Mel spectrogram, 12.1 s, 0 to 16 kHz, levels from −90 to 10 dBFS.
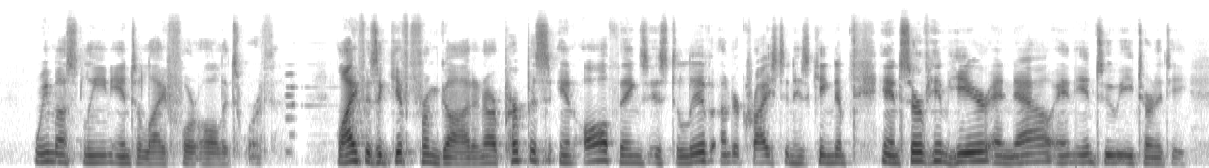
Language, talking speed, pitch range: English, 190 wpm, 130-165 Hz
